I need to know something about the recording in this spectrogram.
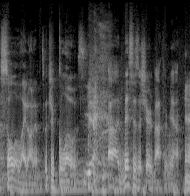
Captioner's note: chuckles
